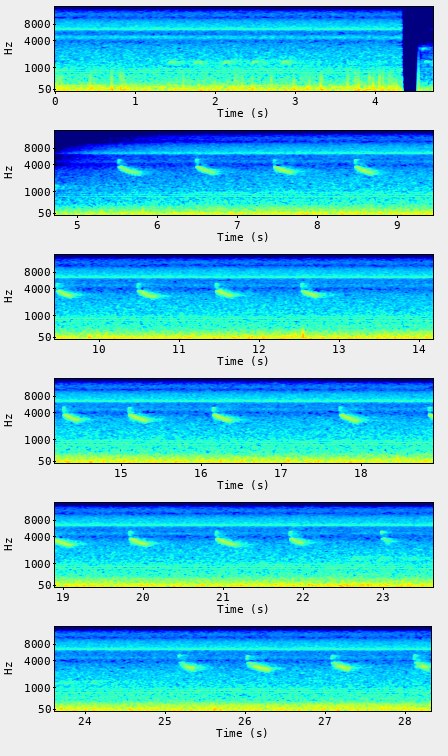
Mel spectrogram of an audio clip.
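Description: A bird repeating a short call note that falls in pitch, about one or two a second with a few short pauses, over a steady low rumble. The sound drops out for a moment about four seconds in.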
